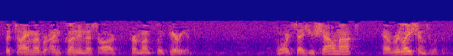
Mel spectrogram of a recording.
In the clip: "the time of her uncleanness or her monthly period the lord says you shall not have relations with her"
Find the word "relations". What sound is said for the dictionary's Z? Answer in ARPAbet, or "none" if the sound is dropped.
Z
